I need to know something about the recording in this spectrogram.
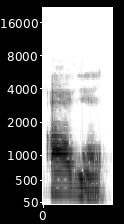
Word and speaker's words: hour: now and with the noun starting with silent h so i'll say an hour so that's why i'm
